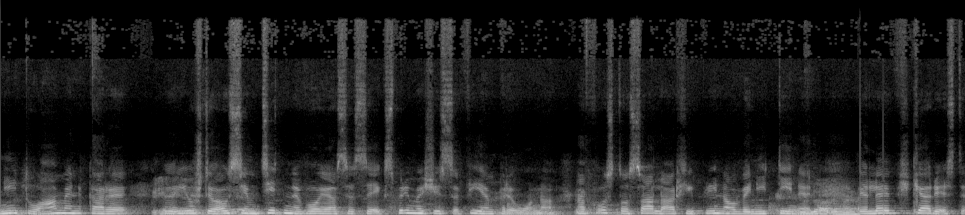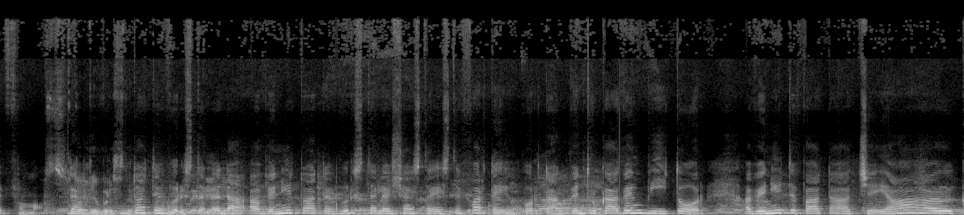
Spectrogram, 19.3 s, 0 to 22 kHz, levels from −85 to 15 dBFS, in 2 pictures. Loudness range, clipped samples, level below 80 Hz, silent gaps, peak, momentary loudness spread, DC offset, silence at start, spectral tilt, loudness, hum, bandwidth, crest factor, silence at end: 2 LU; under 0.1%; -52 dBFS; none; -2 dBFS; 7 LU; under 0.1%; 0 s; -7 dB/octave; -14 LUFS; none; over 20 kHz; 12 dB; 0 s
